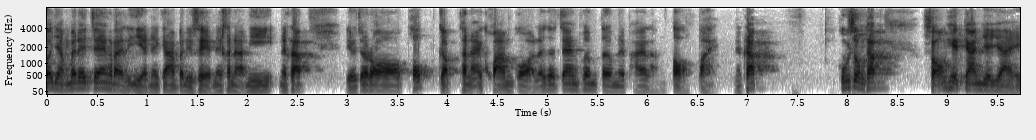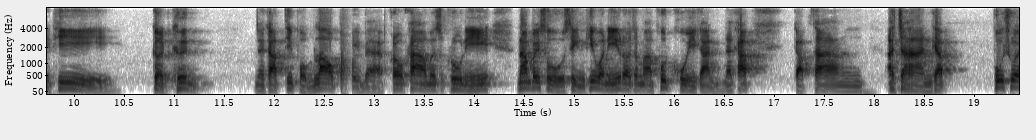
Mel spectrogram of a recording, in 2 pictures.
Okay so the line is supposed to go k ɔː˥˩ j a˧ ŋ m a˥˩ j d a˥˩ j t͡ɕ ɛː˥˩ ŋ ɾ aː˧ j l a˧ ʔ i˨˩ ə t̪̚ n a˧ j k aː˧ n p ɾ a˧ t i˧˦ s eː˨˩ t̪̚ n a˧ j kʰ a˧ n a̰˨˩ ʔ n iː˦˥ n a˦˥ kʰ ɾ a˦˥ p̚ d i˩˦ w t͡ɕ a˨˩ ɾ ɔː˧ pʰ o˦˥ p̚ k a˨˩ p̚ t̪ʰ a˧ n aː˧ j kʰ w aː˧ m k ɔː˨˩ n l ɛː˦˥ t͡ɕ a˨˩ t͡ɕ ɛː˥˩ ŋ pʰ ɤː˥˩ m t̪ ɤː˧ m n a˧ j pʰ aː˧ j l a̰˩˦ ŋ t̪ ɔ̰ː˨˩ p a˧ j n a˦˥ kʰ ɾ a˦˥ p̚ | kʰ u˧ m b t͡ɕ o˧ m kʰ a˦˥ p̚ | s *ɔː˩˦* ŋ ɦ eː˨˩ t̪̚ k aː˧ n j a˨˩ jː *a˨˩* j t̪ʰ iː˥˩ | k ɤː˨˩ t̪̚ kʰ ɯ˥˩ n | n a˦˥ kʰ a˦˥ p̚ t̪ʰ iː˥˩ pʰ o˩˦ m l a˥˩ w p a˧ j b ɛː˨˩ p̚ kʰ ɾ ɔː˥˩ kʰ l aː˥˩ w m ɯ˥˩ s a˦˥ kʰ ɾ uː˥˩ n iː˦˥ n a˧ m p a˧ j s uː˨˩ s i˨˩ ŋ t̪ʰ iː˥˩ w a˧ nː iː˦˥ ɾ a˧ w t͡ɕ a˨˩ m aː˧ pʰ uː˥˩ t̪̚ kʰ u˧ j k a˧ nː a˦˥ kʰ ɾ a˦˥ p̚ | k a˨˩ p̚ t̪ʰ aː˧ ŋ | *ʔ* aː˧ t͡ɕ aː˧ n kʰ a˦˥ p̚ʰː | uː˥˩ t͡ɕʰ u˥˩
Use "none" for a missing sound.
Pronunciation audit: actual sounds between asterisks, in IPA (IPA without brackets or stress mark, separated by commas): ɔː˩˦, a˨˩, ʔ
